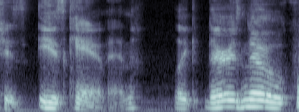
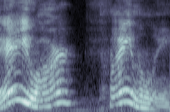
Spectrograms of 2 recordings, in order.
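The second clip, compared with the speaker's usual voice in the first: high, swooping character voice with swinging pitch; 6 semitones higher than usual. Reading game dialogue aloud, voicing a character: Maya voice. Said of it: "I'm using the Maya voice".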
